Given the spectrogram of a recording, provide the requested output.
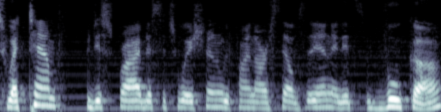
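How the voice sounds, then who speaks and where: Over music in the background, a woman with a fairly low pitch talks in a Quebec accent. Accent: French Canadian accent in English. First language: French. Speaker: military general. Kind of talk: panel discussion. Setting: conference stage with audience. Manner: hesitant, many fillers.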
